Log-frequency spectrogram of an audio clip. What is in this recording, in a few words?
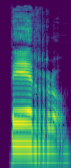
"perro", Spanish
